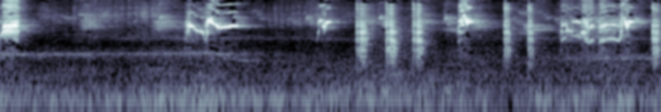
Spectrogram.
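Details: Master song of a Javan myna with full fill-ins for young birds: a long thin steady tone, a loud twisting whistle, then spaced sharp clicks and a closing jumble of high chattering notes.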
